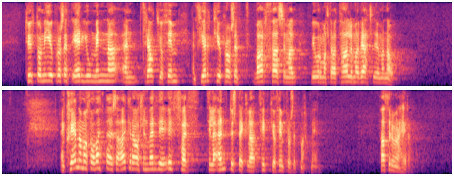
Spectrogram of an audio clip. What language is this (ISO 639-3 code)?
isl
